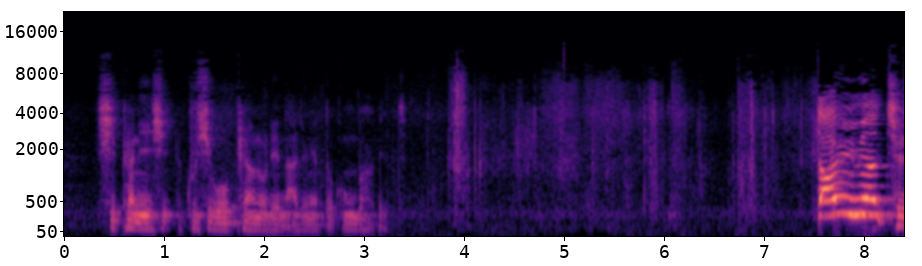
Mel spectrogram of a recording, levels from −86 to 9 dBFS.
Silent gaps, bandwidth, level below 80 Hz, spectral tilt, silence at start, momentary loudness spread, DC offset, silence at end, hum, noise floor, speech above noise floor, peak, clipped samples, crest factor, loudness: none; 10.5 kHz; -64 dBFS; -4.5 dB/octave; 0.35 s; 28 LU; under 0.1%; 0 s; none; -58 dBFS; 35 dB; -2 dBFS; under 0.1%; 24 dB; -20 LUFS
